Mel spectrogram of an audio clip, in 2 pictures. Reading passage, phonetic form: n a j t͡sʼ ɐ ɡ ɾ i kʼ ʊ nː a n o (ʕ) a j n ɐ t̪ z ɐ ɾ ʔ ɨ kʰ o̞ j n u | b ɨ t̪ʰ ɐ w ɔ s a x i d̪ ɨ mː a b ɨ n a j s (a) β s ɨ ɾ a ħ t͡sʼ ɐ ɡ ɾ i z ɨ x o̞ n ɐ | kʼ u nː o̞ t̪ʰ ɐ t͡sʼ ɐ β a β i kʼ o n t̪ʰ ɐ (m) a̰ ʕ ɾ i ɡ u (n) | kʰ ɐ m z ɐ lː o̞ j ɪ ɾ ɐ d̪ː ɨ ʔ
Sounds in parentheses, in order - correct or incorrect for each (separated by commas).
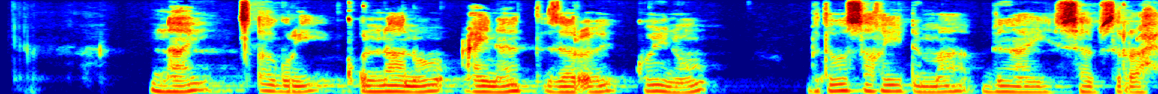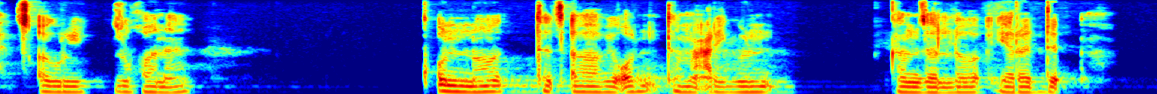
correct, incorrect, correct, correct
